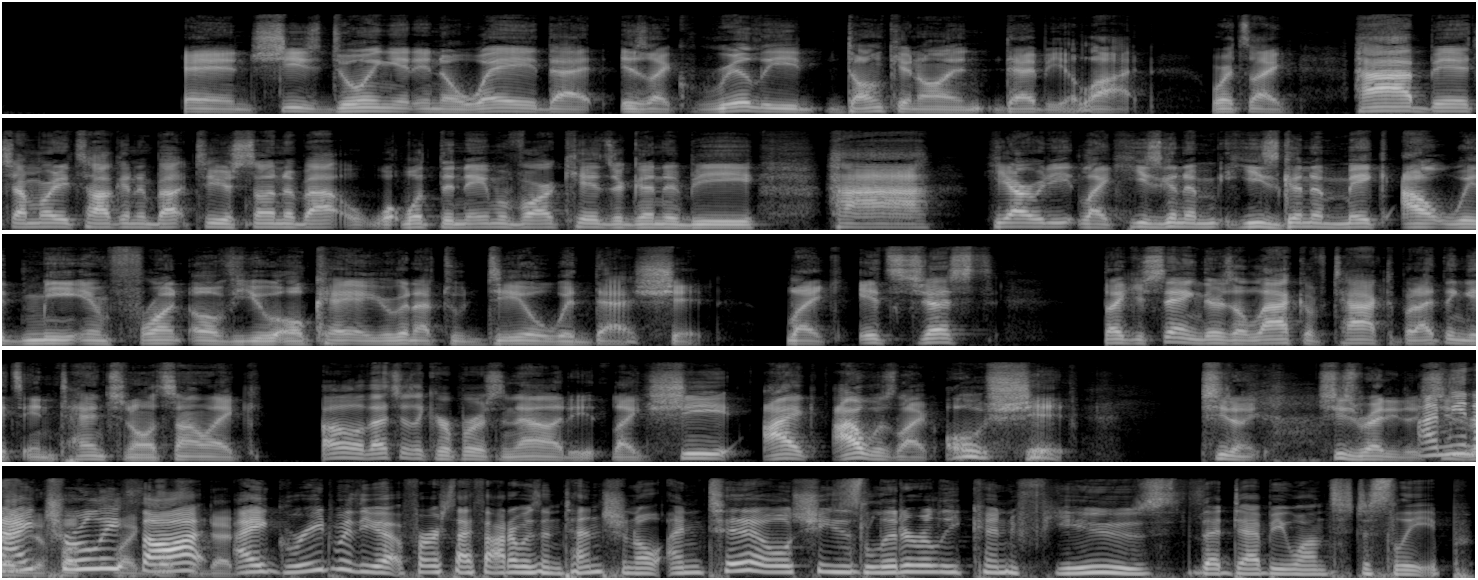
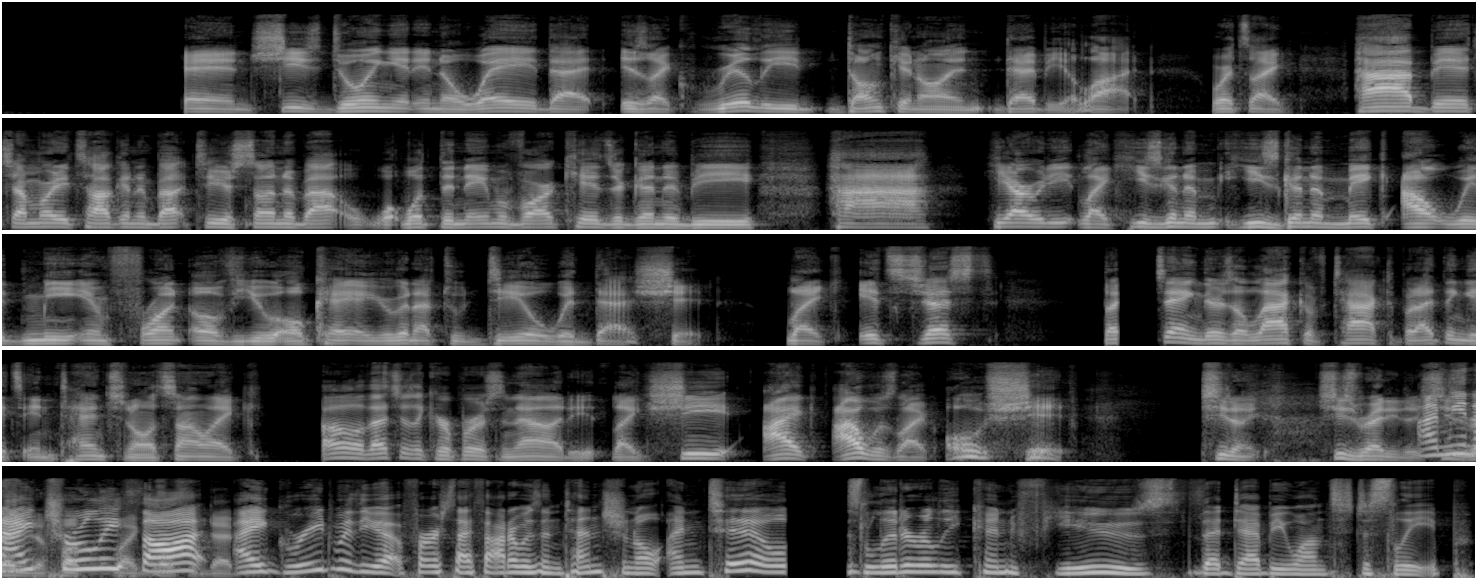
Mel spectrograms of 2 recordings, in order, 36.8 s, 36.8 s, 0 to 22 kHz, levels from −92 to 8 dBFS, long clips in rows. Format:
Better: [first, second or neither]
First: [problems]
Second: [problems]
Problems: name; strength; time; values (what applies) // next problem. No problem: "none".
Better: first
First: none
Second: audio cutting out; at 20 s and at 33 s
